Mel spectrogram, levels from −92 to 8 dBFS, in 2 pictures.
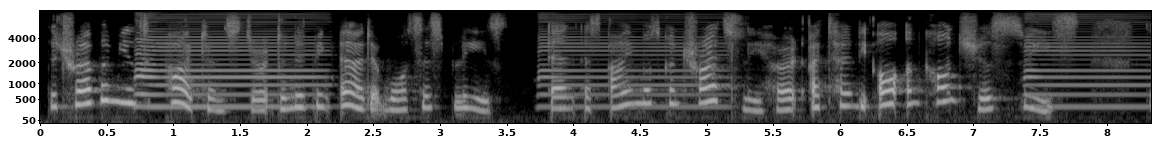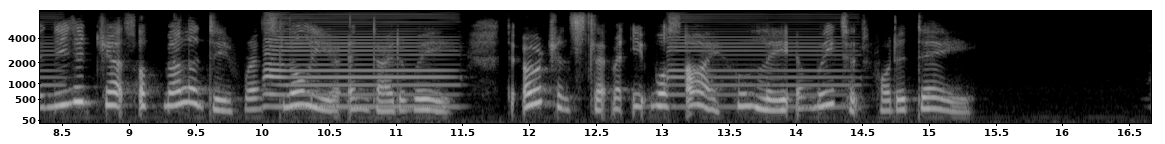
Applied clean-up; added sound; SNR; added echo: none; Vehicle horn, car horn, honking; 12 dB; none.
